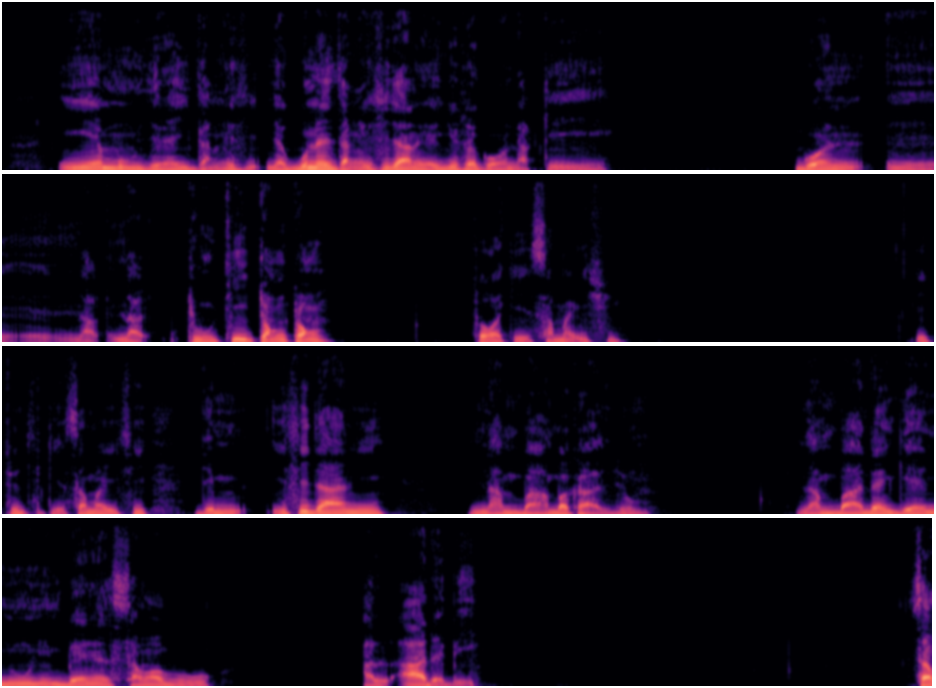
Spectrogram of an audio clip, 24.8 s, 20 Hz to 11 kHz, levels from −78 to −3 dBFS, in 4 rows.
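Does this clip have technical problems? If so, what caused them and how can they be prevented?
No, this speech recording has no technical problems. Nothing in it needs fixing or preventing.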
